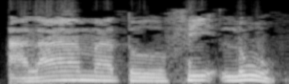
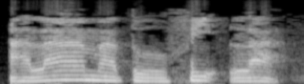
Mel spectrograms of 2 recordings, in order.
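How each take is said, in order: First: The final word ends in a u vowel. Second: The final word ends in an a vowel. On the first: "enggak boleh" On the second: "enggak boleh dibaca"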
